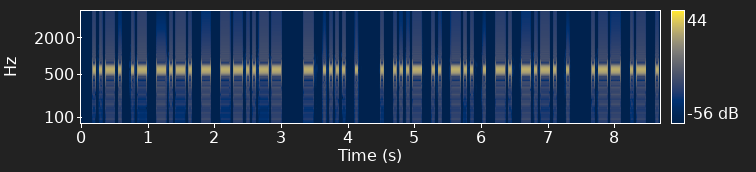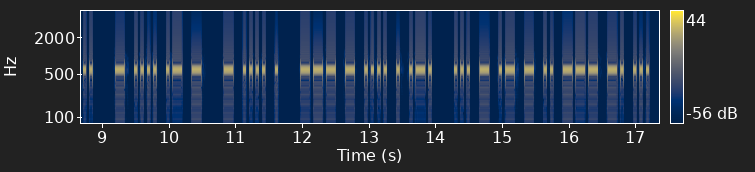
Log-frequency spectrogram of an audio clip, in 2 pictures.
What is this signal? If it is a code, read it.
Morse code, heard as a keyed tone, about 25 wpm, 600 Hz. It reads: FACT, THE EVIDENCE WAS THAT THE OTHER STATIONS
